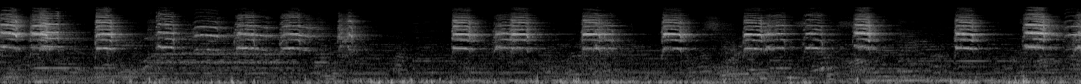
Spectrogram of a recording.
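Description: Blue-and-gold macaws squawking over and over, about two loud calls a second, with a short break a little before the middle.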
